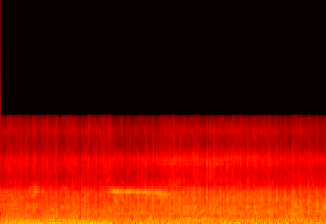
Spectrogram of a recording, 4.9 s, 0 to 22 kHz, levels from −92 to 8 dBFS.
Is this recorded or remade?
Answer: remade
